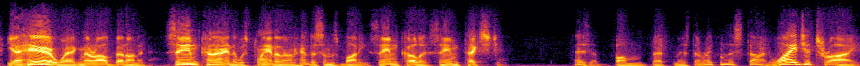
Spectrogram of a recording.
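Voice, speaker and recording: Hard-edged, bright-voiced American police lieutenant. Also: male voice, on the low side, expressive, a little slow, no echo, full character voice. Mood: blunt, pressing. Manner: clipped, colloquial hard-boiled delivery. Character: dogged, weary, blunt male police lieutenant. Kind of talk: 1950s radio drama acting and first-person narration. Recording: dull vintage 1950s radio recording.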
